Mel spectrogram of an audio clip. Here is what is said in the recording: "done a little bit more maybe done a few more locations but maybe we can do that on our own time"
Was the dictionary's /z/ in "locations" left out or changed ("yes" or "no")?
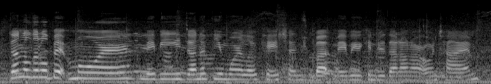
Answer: no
